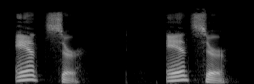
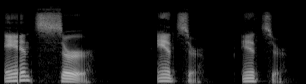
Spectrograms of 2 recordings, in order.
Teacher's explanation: do not pronounce the W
